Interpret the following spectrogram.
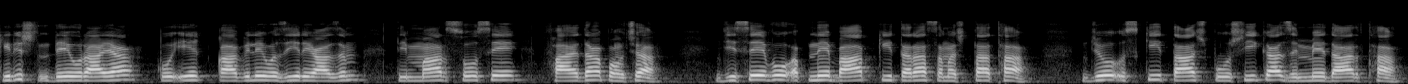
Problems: constant background noise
